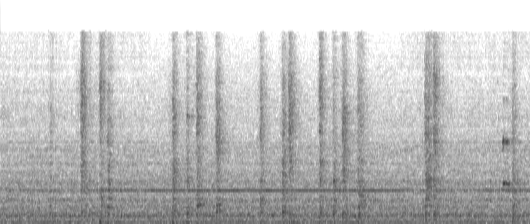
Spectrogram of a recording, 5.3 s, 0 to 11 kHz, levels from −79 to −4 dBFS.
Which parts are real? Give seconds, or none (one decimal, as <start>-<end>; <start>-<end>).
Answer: 1.5-4.0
